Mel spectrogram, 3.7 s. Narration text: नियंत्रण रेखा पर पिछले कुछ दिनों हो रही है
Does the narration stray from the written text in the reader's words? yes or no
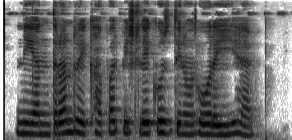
no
